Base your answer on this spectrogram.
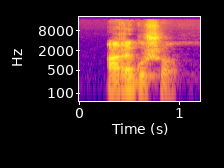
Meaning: titmouse, tomtit (any bird of the family Paridae)
- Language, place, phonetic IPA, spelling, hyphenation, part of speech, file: Azerbaijani, Baku, [ɑɾɯɡuˈʃu], arıquşu, a‧rı‧qu‧şu, noun, LL-Q9292 (aze)-arıquşu.wav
